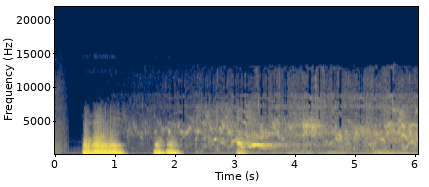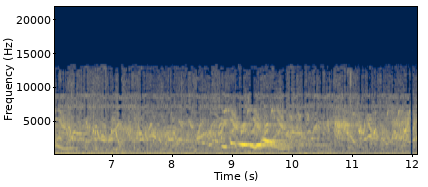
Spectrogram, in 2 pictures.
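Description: Two short, loud animal calls, grunting or roaring in character, about half a second in and again just under two seconds in. After them comes a faint background of ambience with a few thin gliding whistles.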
